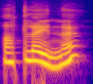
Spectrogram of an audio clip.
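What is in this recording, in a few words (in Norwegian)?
"attæine", Hemsedal dialect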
